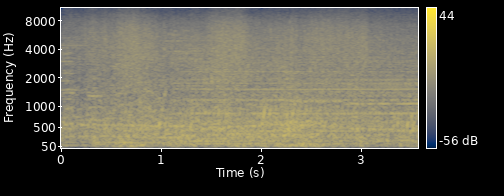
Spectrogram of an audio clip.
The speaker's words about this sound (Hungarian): Atya Isten! Megint. Víz alatti vulkán, tengerrengés.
